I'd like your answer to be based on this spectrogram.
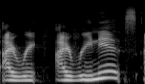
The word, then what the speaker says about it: Irenez: And we later find out that this woman's name is Irenez. I don't know how to say her name. – Her name is Irene with a silent Z.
